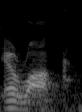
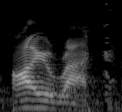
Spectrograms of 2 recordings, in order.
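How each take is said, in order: First: "Iraq" said as "ih-ROCK", short i, open a; correct pronunciation. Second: "Iraq" said as "eye-RACK", long eye then flat a; American "Iraq": EYE-rack, stress on rack; American mispronunciation. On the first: Teacher corrects students: "Iraq" as ih-RAHK. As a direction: correct "Iraq": ih-RAHK, stress on the second syllable. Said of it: "but it's Iraq". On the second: Teacher mimics how Americans say it: "Iraq" as eye-rack. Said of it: "some people in America like to say". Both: Shown as a demonstration.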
